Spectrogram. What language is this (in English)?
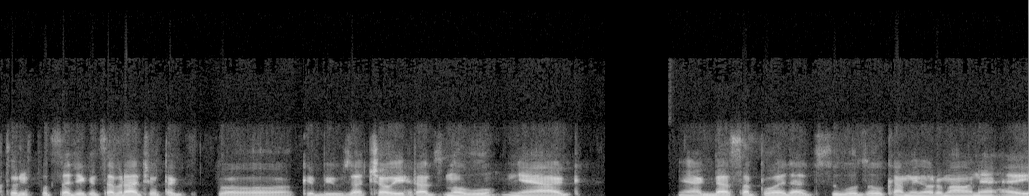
Slovak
